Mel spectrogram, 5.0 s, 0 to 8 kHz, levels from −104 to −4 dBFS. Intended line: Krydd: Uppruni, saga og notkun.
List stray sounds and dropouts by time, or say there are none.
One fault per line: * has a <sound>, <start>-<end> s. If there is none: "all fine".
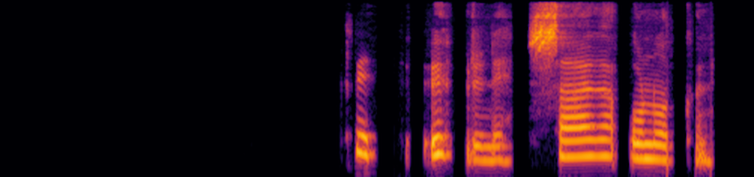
all fine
